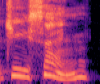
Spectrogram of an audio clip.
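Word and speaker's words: gisaeng: flower has evil associations the G sang as the Koreans pronounce the name of the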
